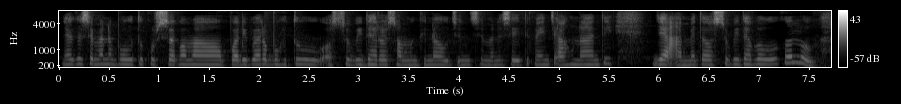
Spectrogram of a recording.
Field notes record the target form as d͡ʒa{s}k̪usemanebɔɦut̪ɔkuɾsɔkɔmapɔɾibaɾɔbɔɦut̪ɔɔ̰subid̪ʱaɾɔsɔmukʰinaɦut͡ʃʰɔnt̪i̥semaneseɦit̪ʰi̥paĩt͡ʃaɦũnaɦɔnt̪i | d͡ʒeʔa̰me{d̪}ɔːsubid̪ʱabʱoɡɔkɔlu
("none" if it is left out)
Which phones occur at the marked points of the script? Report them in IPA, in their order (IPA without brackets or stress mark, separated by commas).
none, t̪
